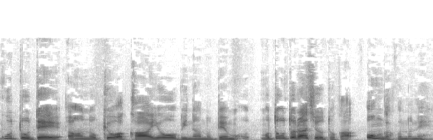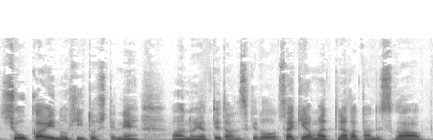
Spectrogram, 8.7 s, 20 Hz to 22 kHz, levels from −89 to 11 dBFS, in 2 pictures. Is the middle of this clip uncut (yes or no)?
yes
